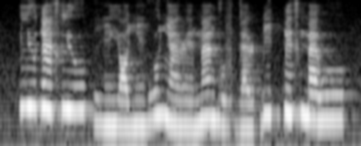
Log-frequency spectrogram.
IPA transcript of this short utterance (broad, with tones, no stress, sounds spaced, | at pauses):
lʲ u˥ ɗ æ̃˥ x lʲ u˥ | ɦ ĩ˩ j ɒ˩ ʎ ĩ˩ ɦ u˥ ʎ æ̃˩ ɭ ẽ˩ m æ̃˥ ɡ u˩ v ɡ æ˩ ɭ ɓ i˥ k͡p ẽ˥ x m æ˥ w u˥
